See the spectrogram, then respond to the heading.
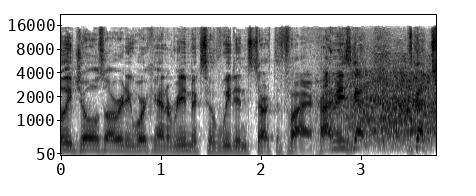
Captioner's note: laughter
